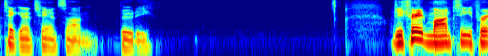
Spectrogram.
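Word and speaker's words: Boutte: been calling him kesan bout or where that came from because it is actually literally pronounced booty so that made me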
